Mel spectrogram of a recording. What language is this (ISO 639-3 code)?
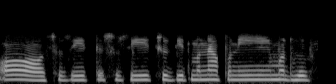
asm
